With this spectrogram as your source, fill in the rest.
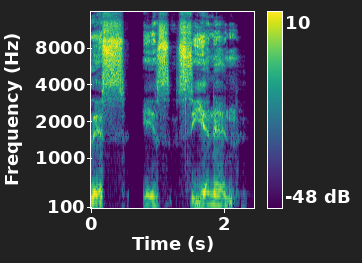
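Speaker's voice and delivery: extremely deep, bottom-of-range low voice. Answering a request despite a tiring voice, in an extremely deep voice. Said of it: "talking on a frequency that that no other human can hear".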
